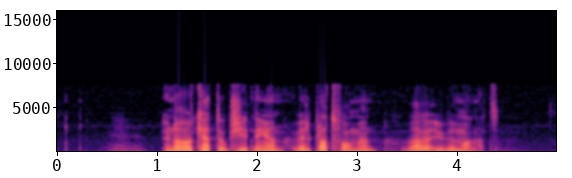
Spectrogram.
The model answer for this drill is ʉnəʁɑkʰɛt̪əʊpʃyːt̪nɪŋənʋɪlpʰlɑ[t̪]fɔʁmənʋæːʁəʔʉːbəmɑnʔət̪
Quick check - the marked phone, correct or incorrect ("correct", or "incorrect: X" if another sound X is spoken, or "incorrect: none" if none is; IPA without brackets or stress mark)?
correct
